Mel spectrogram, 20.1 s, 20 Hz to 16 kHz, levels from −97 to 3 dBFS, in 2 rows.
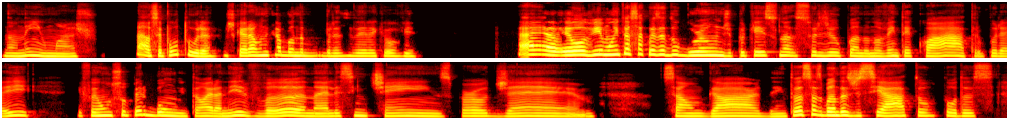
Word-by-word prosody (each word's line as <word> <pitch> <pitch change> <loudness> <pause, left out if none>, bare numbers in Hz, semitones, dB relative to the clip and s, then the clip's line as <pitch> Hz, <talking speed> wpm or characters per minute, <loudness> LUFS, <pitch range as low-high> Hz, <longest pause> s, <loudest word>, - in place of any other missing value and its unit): Não, 180 -2 -3
nenhuma 175 -5 -1
acho; 170 - -12 0.4
Ah, 205 - +2
Sepultura, 195 -4 -1
acho 200 - -9
que - - 0
era 210 +2 +4
a - - +3
única 225 +3 +2
banda 205 -2 +1
brasileira 185 -1 -4
que 180 - -10
eu - - -1
ouvia. 175 -2 -7 1.0
Eh, 275 -4 +6
eu 250 - +10
ouvi 255 +1 +8
muito 275 +3 +6
essa 305 -1 0
coisa 280 -2 +3
do 260 +1 +1
ground, 225 -1 +5
porque 210 +2 -2
isso 220 0 -4
na 215 -2 -1
surgiu 205 0 -4
quando? 190 -3 -4
94 185 +1 -3
por 175 +1 -7
aí, 205 +6 -2 0.5
e - - -12
foi 205 +2 -2
um 215 +1 +3
super 240 +3 -2
bum, 210 -4 +1
então, 180 +1 -4
era 175 -2 0
Nirvana, 180 -1 0
Alice 180 +3 -5
In 195 - -1
chains, 180 -3 -5
Pearl 180 0 -4
Jam, 170 - -5 0.7
Sound 175 -1 -4
Garden, 175 -1 -2
todas 240 +8 +2
essas 275 -1 +1
bandas 225 -2 +4
de 195 - -2
Seattle, 195 0 -1
todas, 185 -2 -5
190 Hz, 155 wpm, -18 LUFS, 180-215 Hz, 1.0 s, eu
